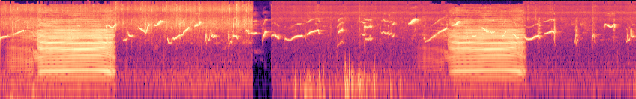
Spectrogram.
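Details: Tame cows wandering in the morning to find food give two long, loud harmonic moos several seconds apart, with lively bird chirps and twitters filling the gaps.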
